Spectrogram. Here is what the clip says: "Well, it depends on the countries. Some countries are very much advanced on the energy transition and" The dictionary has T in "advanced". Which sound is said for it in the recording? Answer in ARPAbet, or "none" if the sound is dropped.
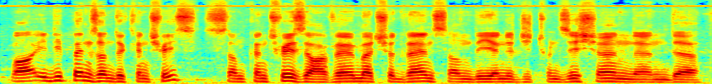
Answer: T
